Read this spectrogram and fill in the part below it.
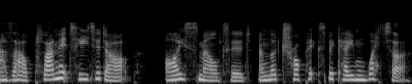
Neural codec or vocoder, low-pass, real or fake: none; 7.2 kHz; real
